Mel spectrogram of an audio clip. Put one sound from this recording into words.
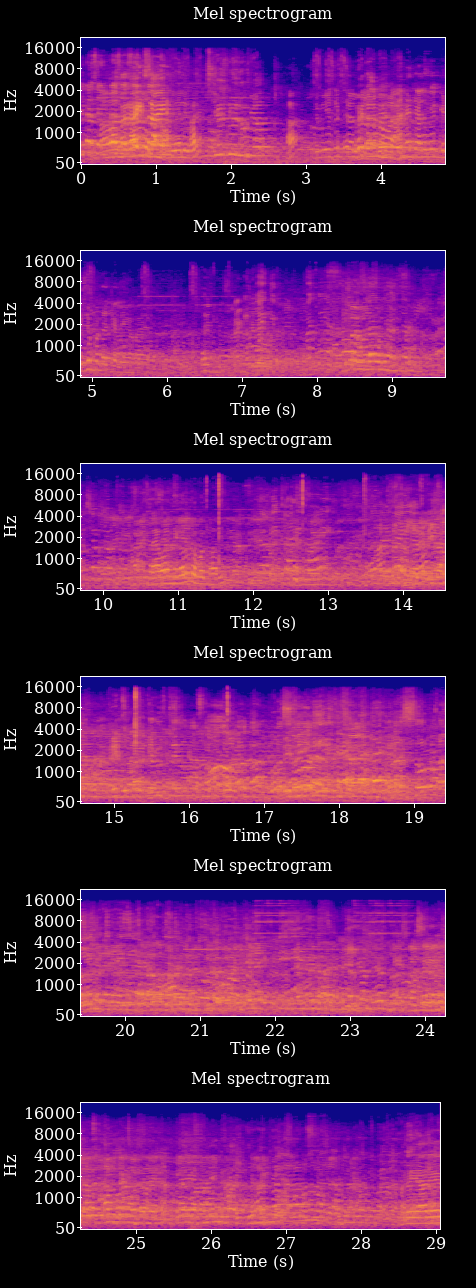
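A crowd of adults chatter and talk all around.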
